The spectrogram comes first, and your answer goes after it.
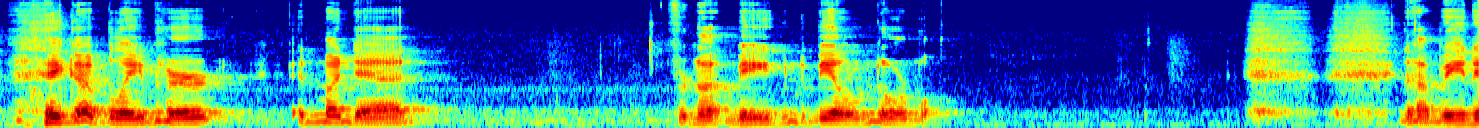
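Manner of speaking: choked-up apology, fighting back tears; emotional, near tears. Real, not acted. Apologizing to his mom and dad, real tears in his voice. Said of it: "I didn't mean to get emotional".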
